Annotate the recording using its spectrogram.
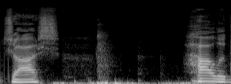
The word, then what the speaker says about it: Josh Halu: This is episode 112, and, to we, and today we have a guest all the way in psychedelic therapy realm, Josh Halu.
